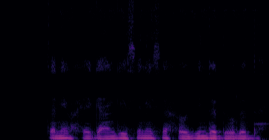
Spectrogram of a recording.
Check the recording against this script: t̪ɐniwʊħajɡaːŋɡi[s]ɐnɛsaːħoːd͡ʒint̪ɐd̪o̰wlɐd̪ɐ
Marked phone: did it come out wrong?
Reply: no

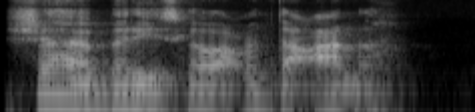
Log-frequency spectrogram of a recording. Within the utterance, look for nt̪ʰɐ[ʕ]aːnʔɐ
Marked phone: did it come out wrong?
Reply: no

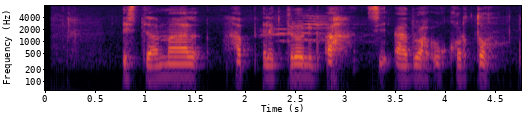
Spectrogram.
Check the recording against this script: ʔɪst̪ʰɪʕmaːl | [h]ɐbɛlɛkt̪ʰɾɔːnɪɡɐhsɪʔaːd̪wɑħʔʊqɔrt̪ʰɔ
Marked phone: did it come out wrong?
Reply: no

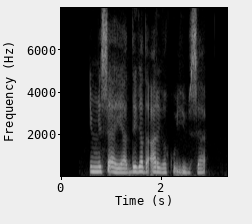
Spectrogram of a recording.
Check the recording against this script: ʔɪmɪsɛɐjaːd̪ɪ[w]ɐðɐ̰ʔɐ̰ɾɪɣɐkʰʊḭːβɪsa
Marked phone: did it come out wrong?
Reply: yes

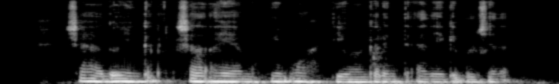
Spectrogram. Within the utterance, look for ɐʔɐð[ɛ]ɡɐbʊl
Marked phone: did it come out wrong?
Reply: yes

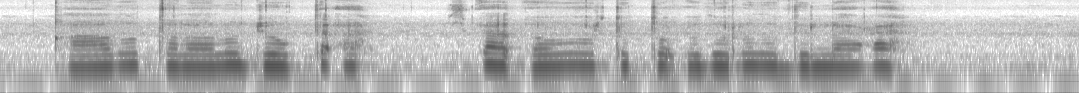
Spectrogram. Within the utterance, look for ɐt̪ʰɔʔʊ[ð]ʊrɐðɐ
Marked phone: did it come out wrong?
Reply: no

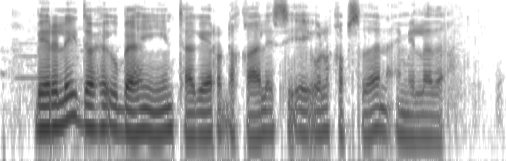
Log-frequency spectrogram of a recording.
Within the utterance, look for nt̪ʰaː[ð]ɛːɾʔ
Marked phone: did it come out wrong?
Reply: yes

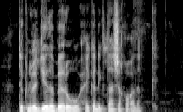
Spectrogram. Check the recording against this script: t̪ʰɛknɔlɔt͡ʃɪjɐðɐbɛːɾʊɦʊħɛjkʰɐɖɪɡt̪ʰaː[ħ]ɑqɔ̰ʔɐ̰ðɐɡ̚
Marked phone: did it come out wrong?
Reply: yes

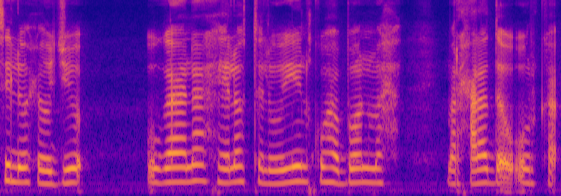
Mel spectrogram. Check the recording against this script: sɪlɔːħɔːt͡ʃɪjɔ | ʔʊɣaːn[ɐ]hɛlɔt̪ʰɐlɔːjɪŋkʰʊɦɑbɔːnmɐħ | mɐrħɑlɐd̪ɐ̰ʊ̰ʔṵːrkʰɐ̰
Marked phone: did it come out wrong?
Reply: no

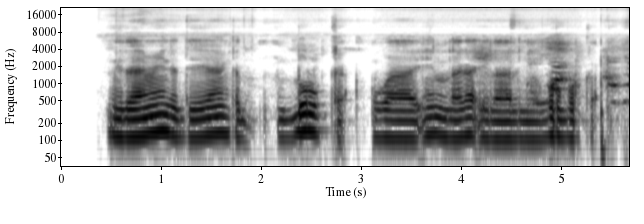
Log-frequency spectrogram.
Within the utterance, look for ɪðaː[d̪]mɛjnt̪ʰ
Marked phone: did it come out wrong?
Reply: yes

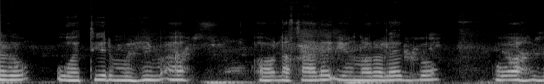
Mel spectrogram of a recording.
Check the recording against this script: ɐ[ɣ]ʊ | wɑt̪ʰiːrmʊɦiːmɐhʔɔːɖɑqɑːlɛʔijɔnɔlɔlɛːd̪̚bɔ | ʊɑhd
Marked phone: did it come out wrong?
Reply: yes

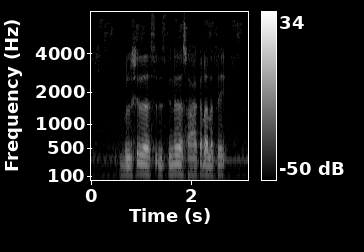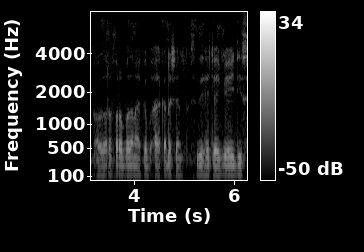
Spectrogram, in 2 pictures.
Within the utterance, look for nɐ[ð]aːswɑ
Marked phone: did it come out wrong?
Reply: no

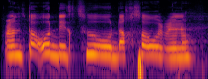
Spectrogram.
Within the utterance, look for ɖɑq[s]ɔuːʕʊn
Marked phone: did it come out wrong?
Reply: no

